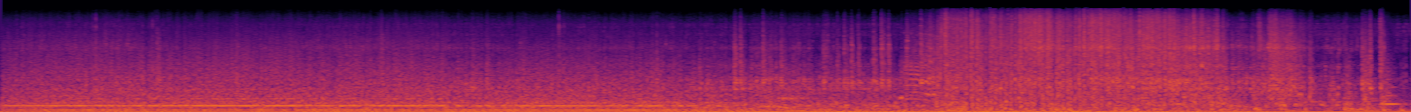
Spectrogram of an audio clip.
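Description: Road noise inside moving vehicles heard through a dashcam: a steady drone of engine and tyres with a low hum, which changes about seven seconds in to a noisier, hissier rush. A few sharp knocks come near the end.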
